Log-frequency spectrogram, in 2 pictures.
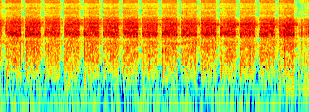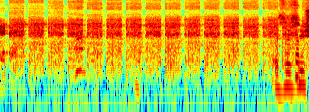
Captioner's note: noise of the spiritbox in the background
